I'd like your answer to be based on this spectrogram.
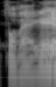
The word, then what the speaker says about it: Volvagia: Um, Femi was uh, I'm going to totally butcher his name right now, but uh, Volvagia. No, that's right. Volvagia, yep.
